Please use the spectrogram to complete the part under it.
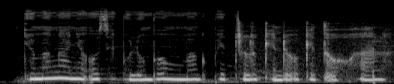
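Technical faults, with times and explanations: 2.39 to 3.94 s, input switched to a poorer device: the sound abruptly narrows with nothing above 7.6 kHz, shifts level by roughly 5 dB, and brings new background noise roughly 35 dB down, with no gap at the switch. This likely comes from a different microphone taking over, not a filter, since tone, level and noise change together.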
